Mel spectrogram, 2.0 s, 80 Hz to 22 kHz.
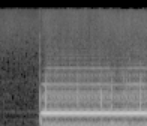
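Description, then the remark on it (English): A telephone rings on an outgoing call placed from the DC 101 radio station in Washington: a steady electronic ringback tone cuts in abruptly and holds loud and unbroken to the end, with no one speaking. “He's probably having to limp his way to the phone in agony.”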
